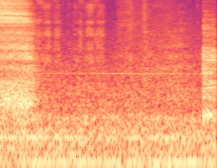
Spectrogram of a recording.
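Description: Soft scratching of a pencil on paper, quiet and close, with a few brief strokes at the start and end.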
